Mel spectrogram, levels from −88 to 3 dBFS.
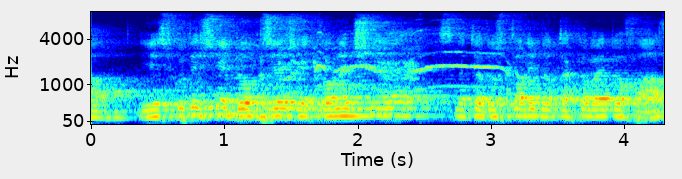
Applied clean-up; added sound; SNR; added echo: none; Chicken, rooster; 15 dB; reverberation time 1.0 s.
